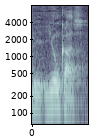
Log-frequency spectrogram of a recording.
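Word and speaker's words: Junker: was there was a group in Prussia called Junas. It is written junkas but they pronounce it as junas.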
